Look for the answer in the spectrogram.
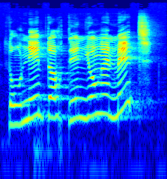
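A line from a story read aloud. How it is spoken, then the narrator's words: Called out. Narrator (German): rief er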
